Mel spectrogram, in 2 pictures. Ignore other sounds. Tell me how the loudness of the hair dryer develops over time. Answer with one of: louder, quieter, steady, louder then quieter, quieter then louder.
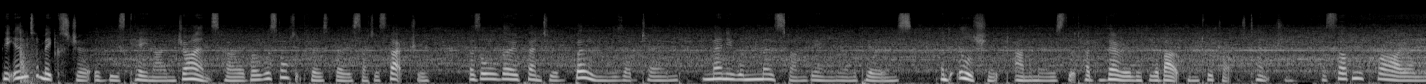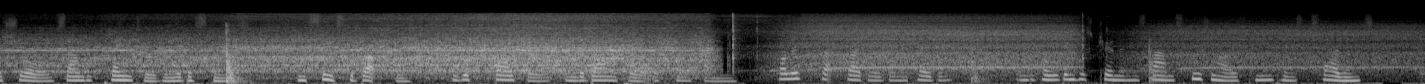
louder then quieter.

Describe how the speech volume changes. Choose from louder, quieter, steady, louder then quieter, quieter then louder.
quieter.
